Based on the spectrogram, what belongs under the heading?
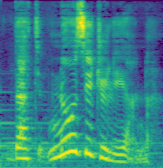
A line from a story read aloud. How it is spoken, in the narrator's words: suddenly exclaimed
